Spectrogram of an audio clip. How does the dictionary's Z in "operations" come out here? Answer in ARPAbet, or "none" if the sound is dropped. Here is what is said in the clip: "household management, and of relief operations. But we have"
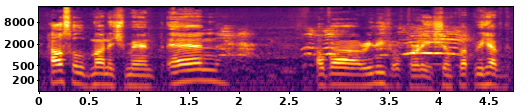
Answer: none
